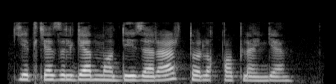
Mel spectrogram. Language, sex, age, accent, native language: Uzbek, female, 12-17, Farg'ona, Uzbek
